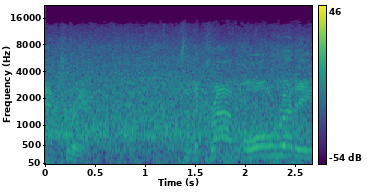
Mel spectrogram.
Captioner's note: cheering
